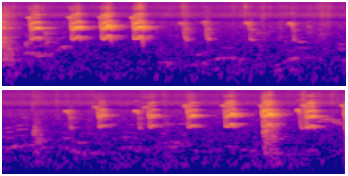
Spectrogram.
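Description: Grey francolin chicks give thin, high peeping notes in quick series, about two or three a second, some louder and sharper than others.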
